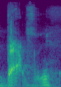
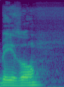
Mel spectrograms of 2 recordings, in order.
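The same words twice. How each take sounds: First: It is said in an English accent. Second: It is said in an American accent.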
